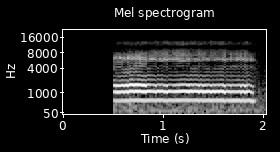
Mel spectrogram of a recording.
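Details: Domestic cat named Miiko giving an angry call as its owner is about to sneeze; one sustained, steady harmonic meow lasting about one and a half seconds, clear and loud against a quiet indoor background.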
